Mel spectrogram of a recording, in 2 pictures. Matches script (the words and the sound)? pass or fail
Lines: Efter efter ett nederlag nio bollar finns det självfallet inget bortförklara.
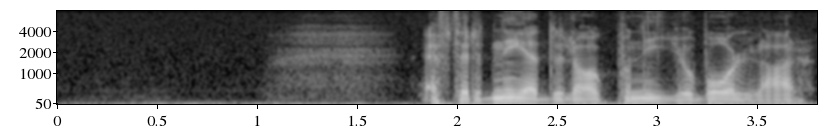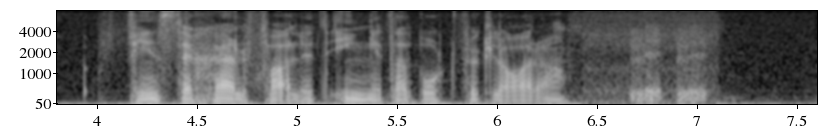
fail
